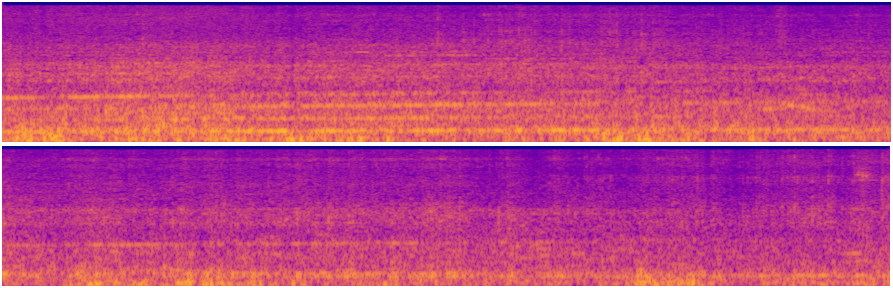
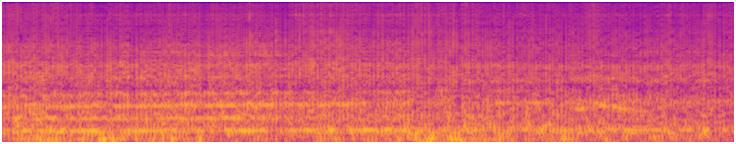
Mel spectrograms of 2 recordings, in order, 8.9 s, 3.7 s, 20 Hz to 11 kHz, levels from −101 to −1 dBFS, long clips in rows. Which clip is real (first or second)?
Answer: first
